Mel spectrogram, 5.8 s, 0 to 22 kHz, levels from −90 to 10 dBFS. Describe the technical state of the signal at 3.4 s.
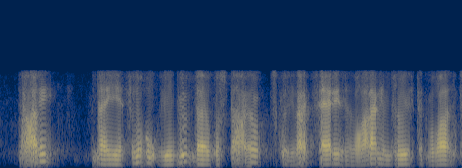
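At 3.4 s the speech sounds hoarse, buzzy and close to robotic, with nothing above about 3.8 kHz. This is Speex codec damage, present throughout, and its starved CELP excitation points to a very low bitrate of roughly 2 kbps on a 150 Hz to 3.7 kHz line.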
